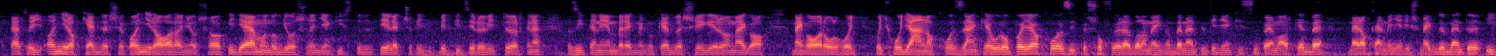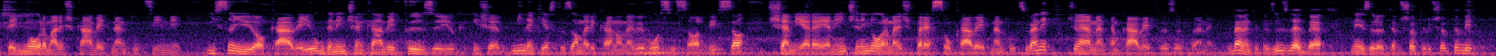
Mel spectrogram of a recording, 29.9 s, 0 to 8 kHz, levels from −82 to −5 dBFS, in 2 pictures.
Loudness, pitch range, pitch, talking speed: -24 LUFS, 100-120 Hz, 105 Hz, 190 wpm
